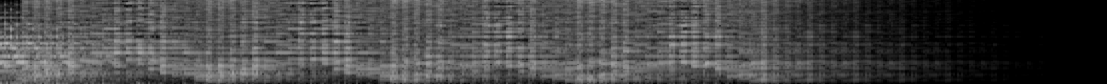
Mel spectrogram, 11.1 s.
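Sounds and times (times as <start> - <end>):
synth arpeggio: 0.2 - 9.1.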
